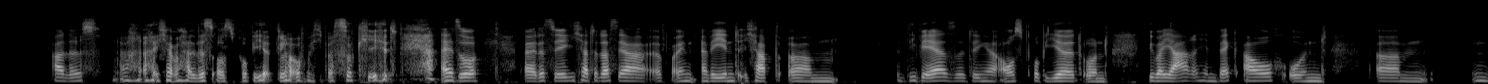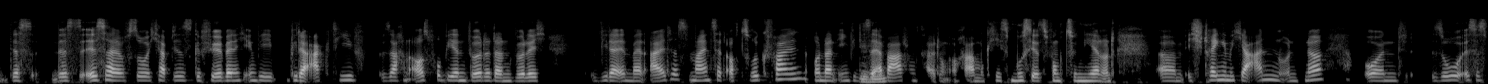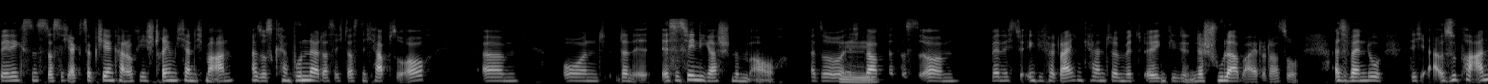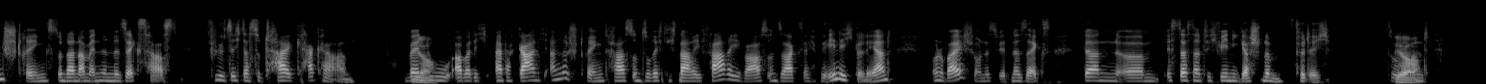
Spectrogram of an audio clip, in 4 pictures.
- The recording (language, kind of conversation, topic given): German, advice, Wie kann ich in einer neuen Stadt Freundschaften aufbauen, wenn mir das schwerfällt?
- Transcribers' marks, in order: laughing while speaking: "Ich habe alles ausprobiert, glaube ich, was so geht"; in English: "Mindset"; stressed: "muss"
